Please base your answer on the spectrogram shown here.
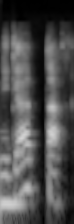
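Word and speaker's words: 新潟: Harusnya kan ini shin ya bacanya ya. Iya. Heeh. Tapi ini atarasi jadi nigata gitu ya. itu special case makanya suka dia heeh dibaca jadi ni gitu ya ada lagi nih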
